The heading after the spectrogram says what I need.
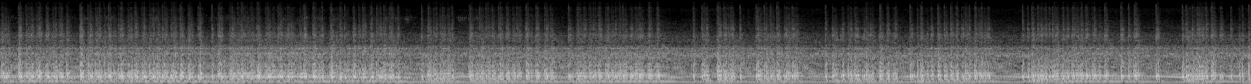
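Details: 1996 Arctic Cat ZRT 600 two-stroke snowmobile after fuel pump rebuild, freshly primed with air bubbles clearing from lines: fast idle buzz with quick throttle blips rising and falling cleanly, running evenly without stumbling; normal idle and rev.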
